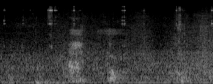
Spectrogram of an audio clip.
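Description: A few short, low grunts from a person, with small knocks, over a faint steady background noise.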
